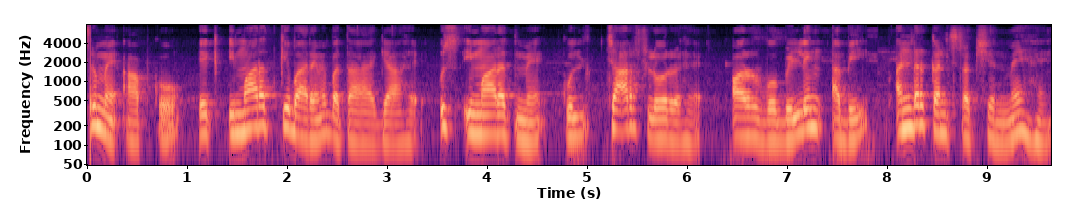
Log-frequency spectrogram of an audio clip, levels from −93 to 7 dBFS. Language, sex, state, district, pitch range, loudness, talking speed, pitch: Hindi, male, Bihar, Gaya, 125-160 Hz, -15 LUFS, 160 wpm, 135 Hz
